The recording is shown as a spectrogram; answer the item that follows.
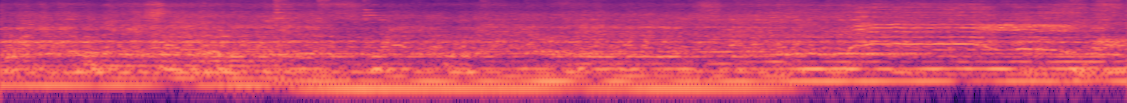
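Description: Live gospel praise band playing loud through a hall's PA: keyboard, drums and microphones carrying the singers' voices. The sustained bass note shifts about two seconds in and again near six seconds.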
